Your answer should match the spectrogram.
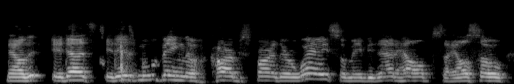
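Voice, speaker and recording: A man on a conference call casually explaining a technical problem in a halting, tentative way. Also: high voice. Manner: halting, tentative, circles back. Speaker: club member asking a technical question. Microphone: conference call connection. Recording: dull, band-limited conference call audio.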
